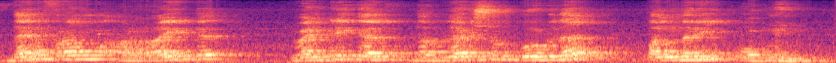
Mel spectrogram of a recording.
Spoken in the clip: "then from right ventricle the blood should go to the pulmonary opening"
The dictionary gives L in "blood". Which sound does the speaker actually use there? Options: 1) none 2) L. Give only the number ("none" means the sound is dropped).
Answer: 2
